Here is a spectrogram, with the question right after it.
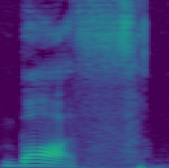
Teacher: So voiceless th has no vibration. No vibration in your vocal cord. For example, just your air will pass through your teeth.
